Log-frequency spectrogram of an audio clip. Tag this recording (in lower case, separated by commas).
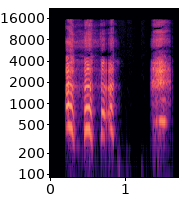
chuckle, laughter, human voice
